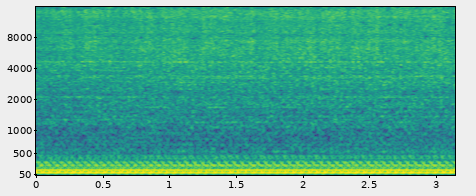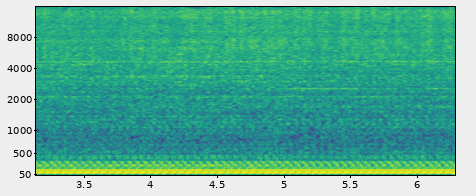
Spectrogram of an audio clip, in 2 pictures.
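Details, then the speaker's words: Freshly rebuilt Ford 302 Cleveland V8 with Holley Sniper and new electronic distributor, after about 20 minutes of cam break-in running with occasional revving: smooth even low idle, steady beat, no knocks or ticks; constant idle, sounds sweet. "Been going for 20 minutes now, and it's constant idle."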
